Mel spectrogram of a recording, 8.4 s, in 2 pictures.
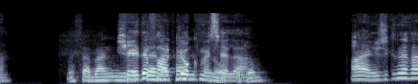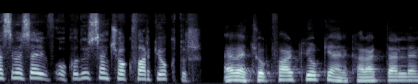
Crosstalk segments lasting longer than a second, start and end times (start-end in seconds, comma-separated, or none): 1.1-2.6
